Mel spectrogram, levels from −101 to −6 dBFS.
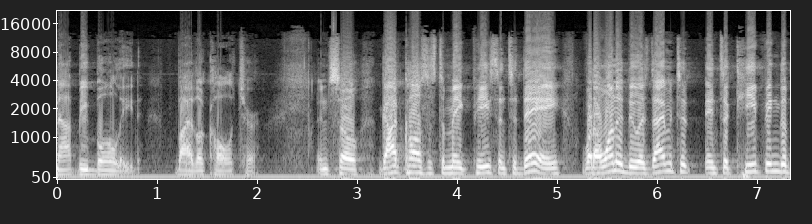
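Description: Hard clipping runs through the whole speech clip. The signal was driven about 16 dB beyond what a stage in the chain could pass, so the waveform tops were sliced flat, with roughly 7 percent of the samples over the limit. Those squared-off peaks generate harmonics reaching far up the spectrum. With overload this large, every louder syllable carries a harsh, gritty fuzz, not just occasional crackle on the highest peaks.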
